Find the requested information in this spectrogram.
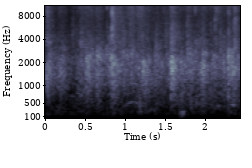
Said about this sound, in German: Einen herzlichen Applaus für die zwei.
